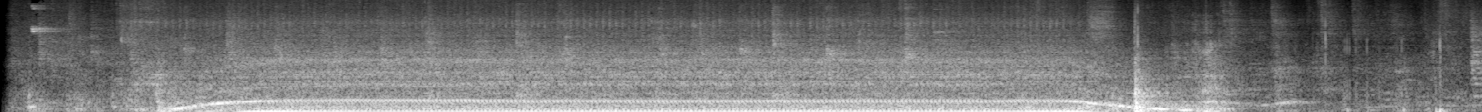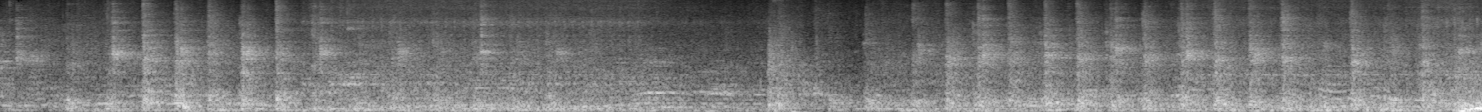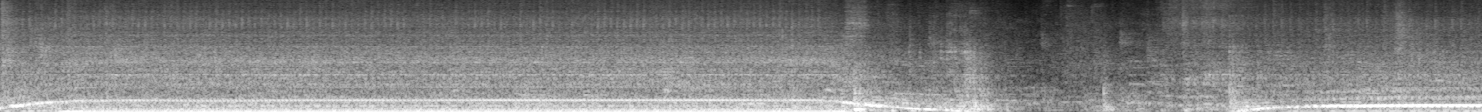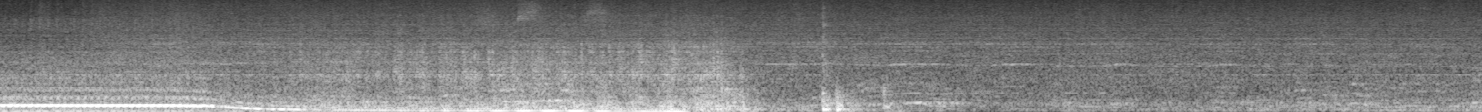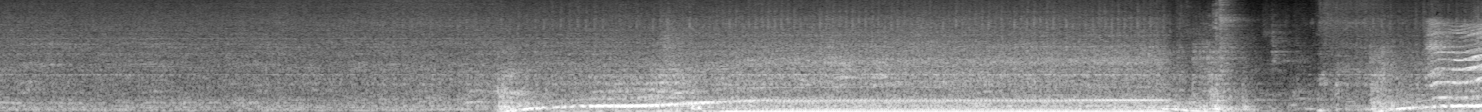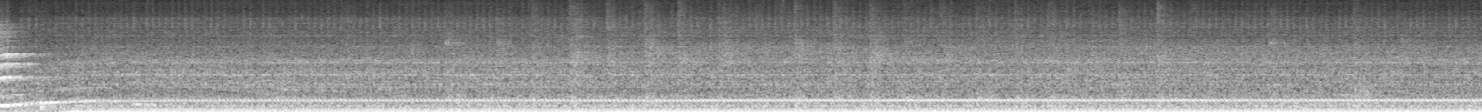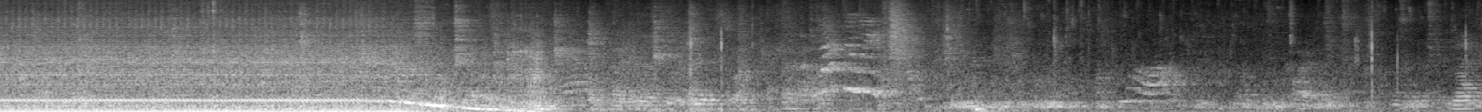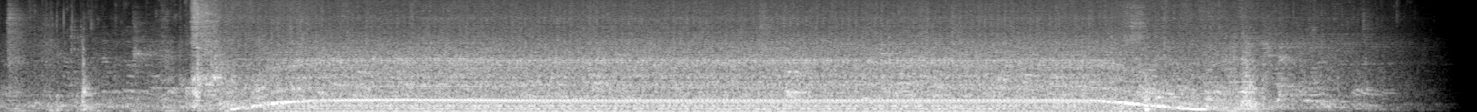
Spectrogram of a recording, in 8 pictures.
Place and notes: Cragside pump house
demonstration pump at Cragside - the first home in the world to have hydroelectric power.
